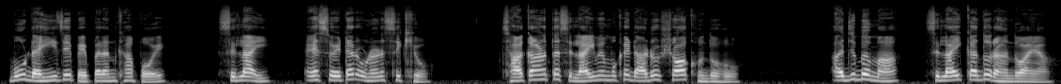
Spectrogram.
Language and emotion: Sindhi, neutral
